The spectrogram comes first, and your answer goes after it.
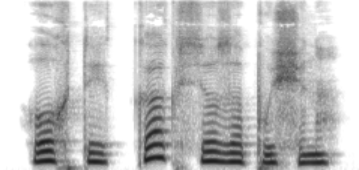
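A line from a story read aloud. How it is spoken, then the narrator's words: Drawn-out drawl. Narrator (Russian): протянул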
